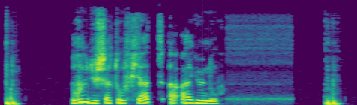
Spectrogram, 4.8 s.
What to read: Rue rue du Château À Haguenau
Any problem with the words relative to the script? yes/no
yes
